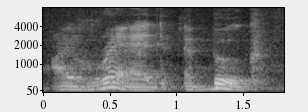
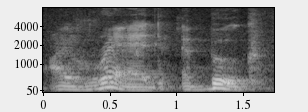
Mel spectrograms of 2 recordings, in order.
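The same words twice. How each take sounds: First: The verb is said with a short vowel. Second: The same.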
